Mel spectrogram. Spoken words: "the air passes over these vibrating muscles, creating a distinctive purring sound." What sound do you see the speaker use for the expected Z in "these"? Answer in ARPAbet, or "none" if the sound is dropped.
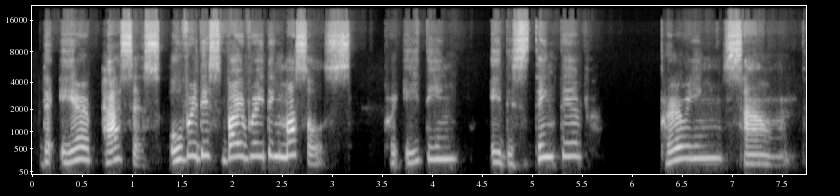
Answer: S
